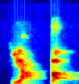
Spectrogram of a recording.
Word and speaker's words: 哑巴: So 哑巴, you see, we will pronounce it as 哑巴. It sounds like almost ba, like falling tone, right? But that's a fully pronounced ba. But here it's slightly touch. 哑巴, very short.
